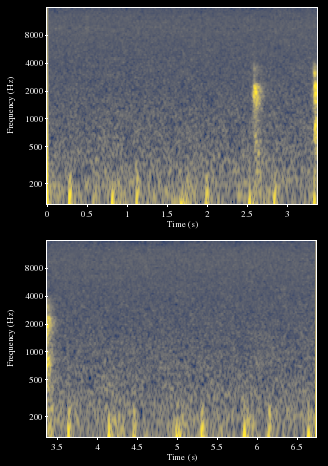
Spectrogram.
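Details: Real heartbeat through a stethoscope in a simulated ASMR home cardiology exam, patient rolled slightly onto the left side onto the stethoscope: normal heart sounds.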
